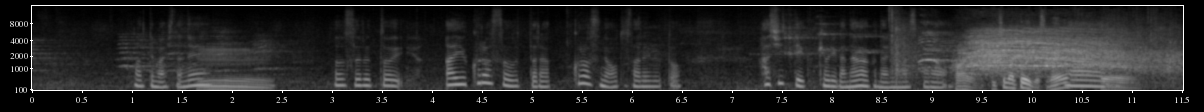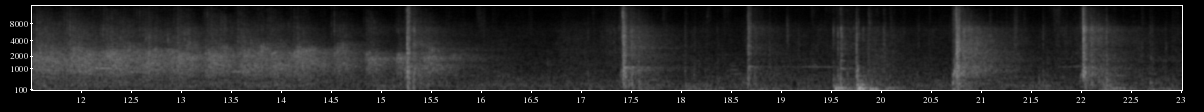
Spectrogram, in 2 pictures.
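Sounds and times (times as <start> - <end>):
crowd noise: 9.1 - 16.1
racket striking shuttlecock: 17.4 - 17.9.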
